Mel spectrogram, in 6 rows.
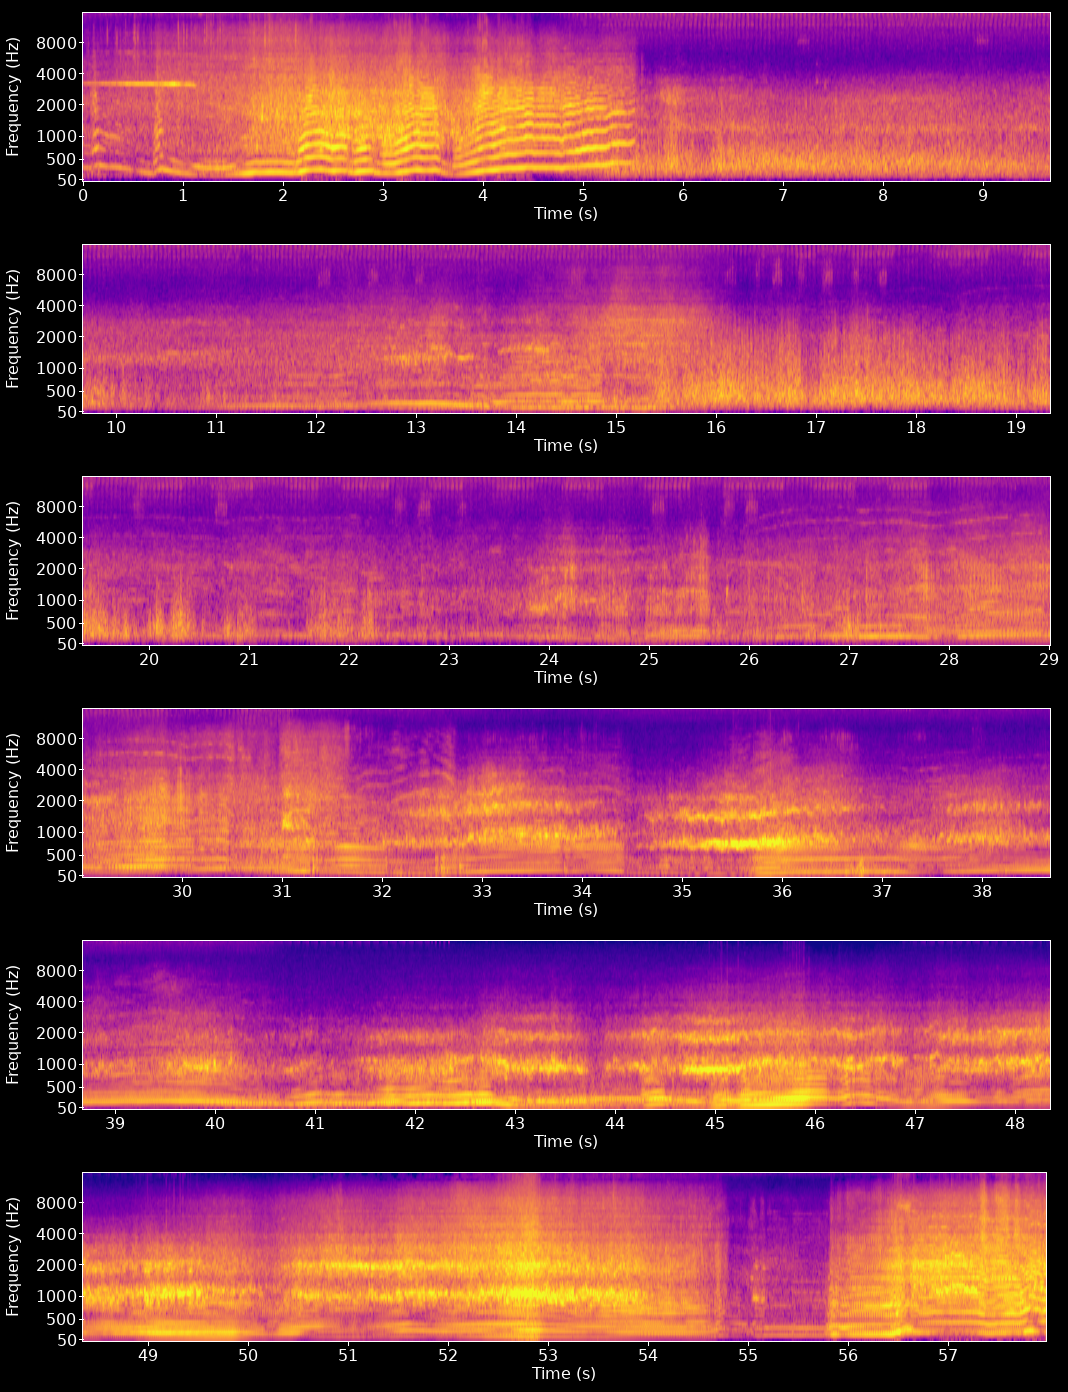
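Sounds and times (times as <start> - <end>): tyres squealing: 0.0 - 5.5, 46.1 - 57.9
car engine revving: 0.0 - 5.7, 20.3 - 57.9.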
